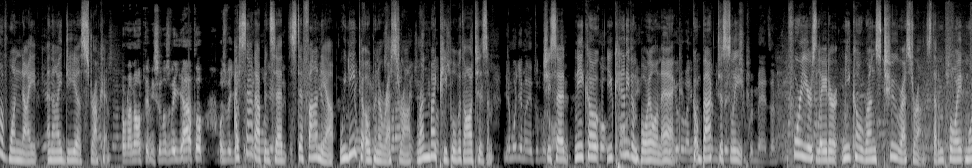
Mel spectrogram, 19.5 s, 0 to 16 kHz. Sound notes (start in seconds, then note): 4.2 speaking Alternate Language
